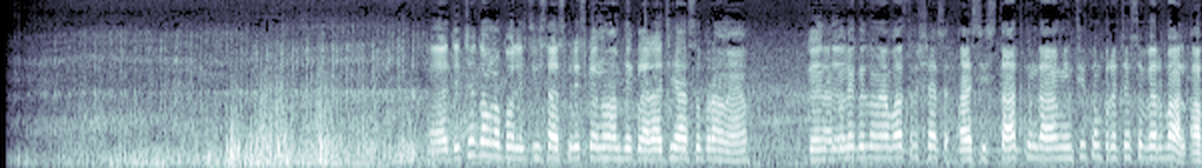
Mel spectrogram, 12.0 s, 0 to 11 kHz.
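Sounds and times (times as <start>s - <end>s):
vehicle engine rumbling: 0.1s - 12.0s.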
